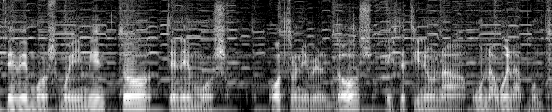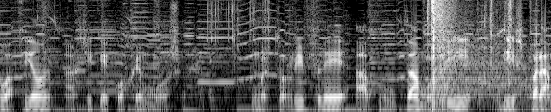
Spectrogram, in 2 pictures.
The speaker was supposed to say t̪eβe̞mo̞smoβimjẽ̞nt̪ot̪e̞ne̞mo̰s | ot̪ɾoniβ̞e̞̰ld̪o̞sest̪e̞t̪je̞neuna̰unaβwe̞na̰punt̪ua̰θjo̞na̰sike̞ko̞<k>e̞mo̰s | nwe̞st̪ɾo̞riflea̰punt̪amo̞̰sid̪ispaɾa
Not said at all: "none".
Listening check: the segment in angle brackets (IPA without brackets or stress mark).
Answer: x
